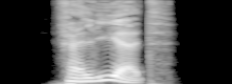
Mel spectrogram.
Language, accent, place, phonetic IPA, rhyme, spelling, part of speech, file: German, Germany, Berlin, [fɛɐ̯ˈliːɐ̯t], -iːɐ̯t, verliert, verb, De-verliert.ogg
- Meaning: inflection of verlieren: 1. third-person singular present 2. second-person plural present 3. plural imperative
